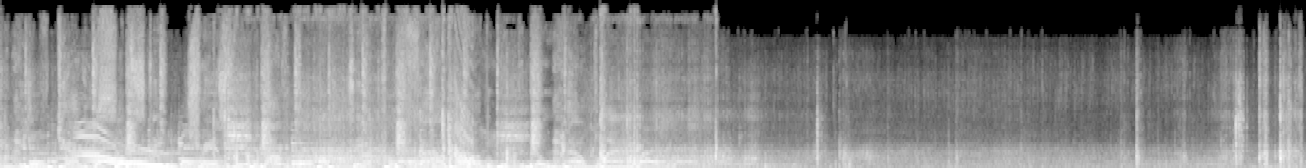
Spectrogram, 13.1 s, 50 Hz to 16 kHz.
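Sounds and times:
music with heavy bass beat: 0:00.0 - 0:06.6
skateboard wheels rolling on pavement: 0:00.0 - 0:13.0
skateboard clicks: 0:02.1 - 0:13.0.

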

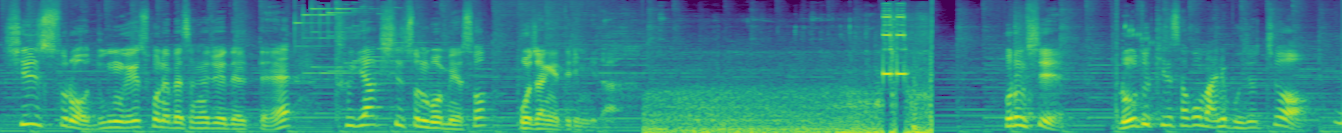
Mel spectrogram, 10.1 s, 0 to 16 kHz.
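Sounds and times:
short high beep: 0:06.6 - 0:06.9.

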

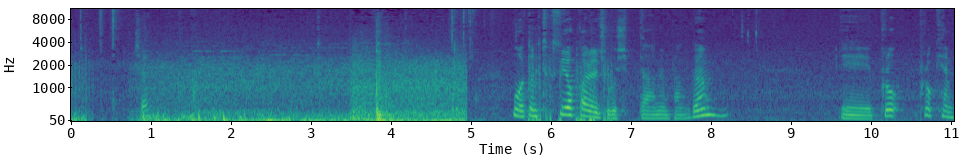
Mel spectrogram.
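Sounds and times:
low rumble with hiss: 0:00.0 - 0:11.0.

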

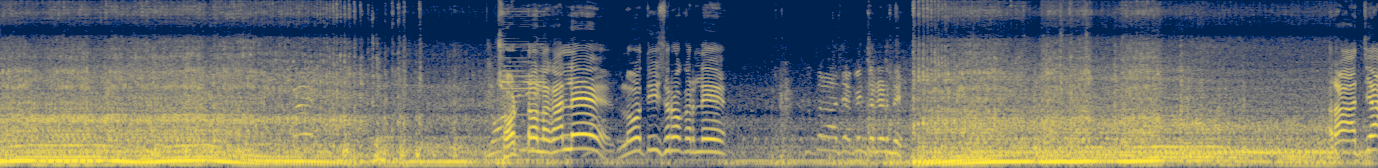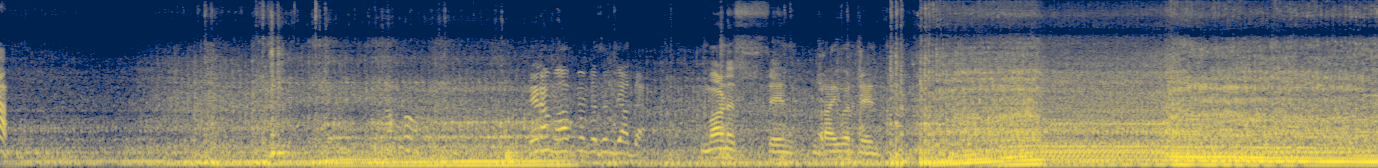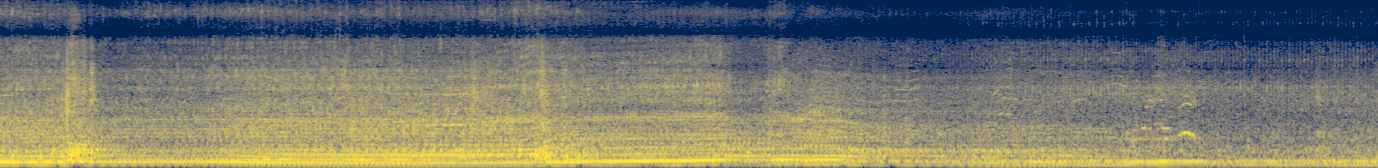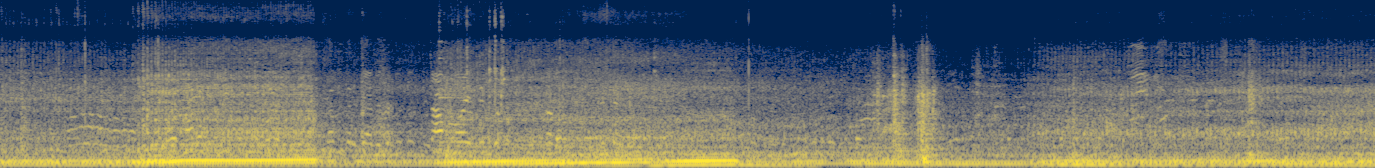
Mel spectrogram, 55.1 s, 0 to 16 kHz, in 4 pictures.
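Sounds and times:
tractor diesel engine straining: 0:00.0 - 0:55.0.

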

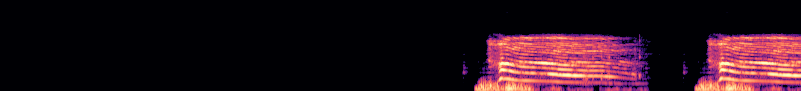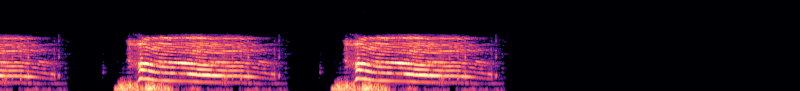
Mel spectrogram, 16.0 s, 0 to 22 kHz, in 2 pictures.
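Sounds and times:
young person wailing: 0:04.9 - 0:06.4, 0:07.1 - 0:08.6, 0:09.3 - 0:10.8, 0:11.5 - 0:13.0.

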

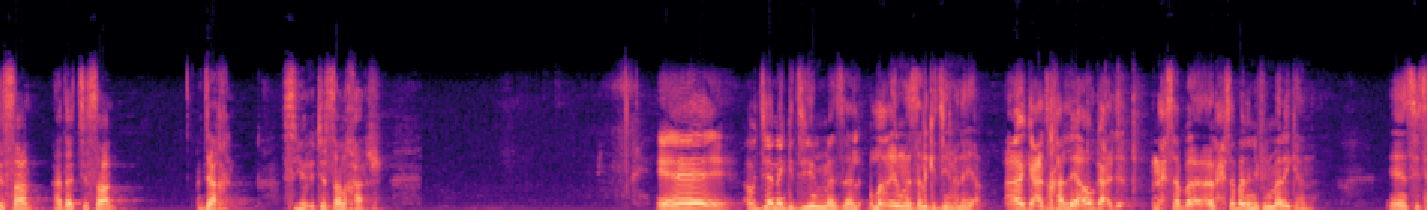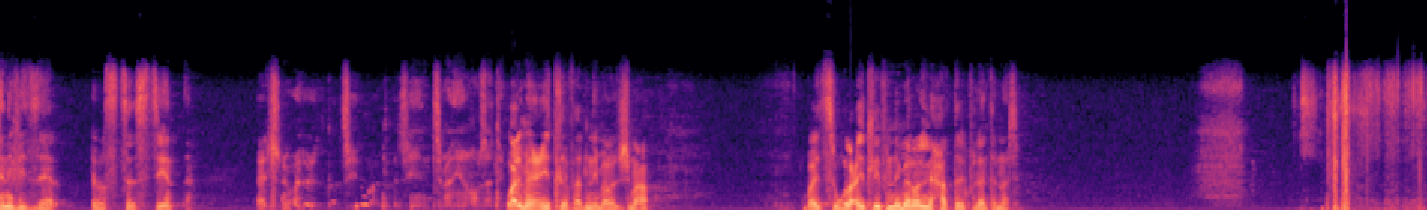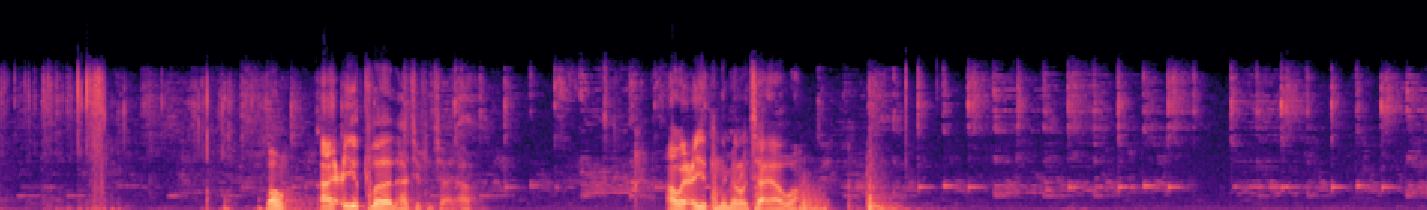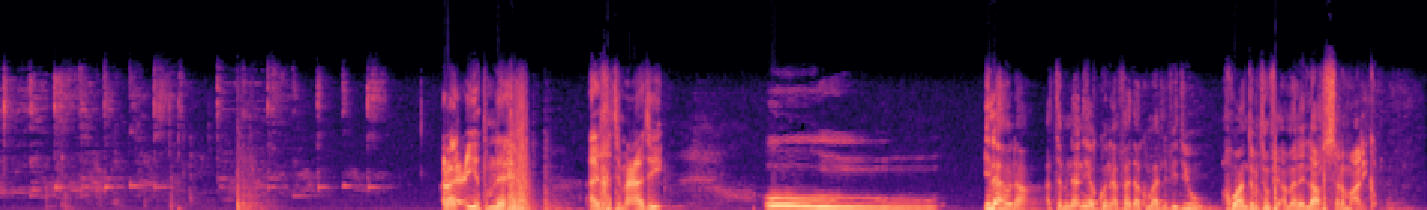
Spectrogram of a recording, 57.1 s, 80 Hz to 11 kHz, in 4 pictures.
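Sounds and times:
phone ringtone: 0:28.7 - 0:35.9, 0:36.9 - 0:46.8.

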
